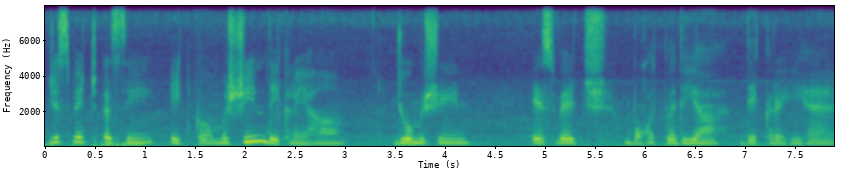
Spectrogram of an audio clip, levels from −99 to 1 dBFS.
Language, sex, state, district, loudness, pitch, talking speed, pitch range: Punjabi, female, Punjab, Kapurthala, -18 LUFS, 225 Hz, 130 wpm, 210-240 Hz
